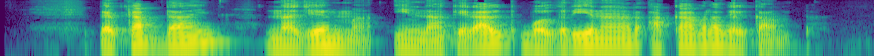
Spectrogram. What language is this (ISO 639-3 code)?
cat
